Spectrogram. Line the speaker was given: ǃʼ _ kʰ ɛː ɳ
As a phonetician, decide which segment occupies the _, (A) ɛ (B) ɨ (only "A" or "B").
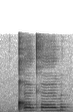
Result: A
